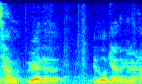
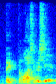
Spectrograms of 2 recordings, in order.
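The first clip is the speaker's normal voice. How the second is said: very high, rising puzzled question; confused question. Retold or imitated. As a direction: squeak it out, totally lost.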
